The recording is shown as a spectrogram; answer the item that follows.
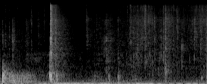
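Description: Plastic packaging on a trading-card box crinkling and rustling as it is handled and torn open, with a sharp click about half a second in.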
